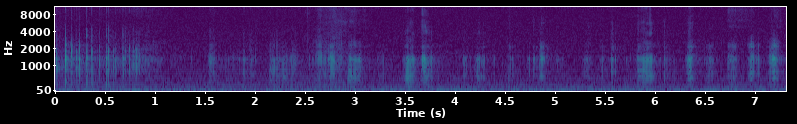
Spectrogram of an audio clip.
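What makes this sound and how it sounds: Long nails tap and scratch a small, mostly empty orange soft-plastic skincare squeeze tube held between the fingers. A quick flurry of crisp, crinkly clicks gives way to a series of spaced, dry taps with a hollow plastic tone around 1.3 kHz, over a faint scratchy hiss. Each tap dies away almost instantly.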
